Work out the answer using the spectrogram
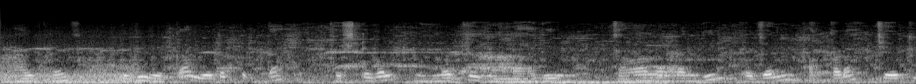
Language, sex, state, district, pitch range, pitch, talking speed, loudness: Telugu, male, Andhra Pradesh, Annamaya, 115-150 Hz, 135 Hz, 70 wpm, -16 LUFS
